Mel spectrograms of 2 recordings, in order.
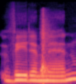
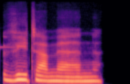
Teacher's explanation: You sometimes pronounce vitamin with a long I, but in British English it's vitamin. Shortening the vowel makes the word sharper, almost clipped in tone. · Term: short I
